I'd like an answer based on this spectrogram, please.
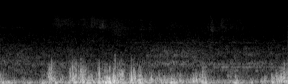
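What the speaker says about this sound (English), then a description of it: "It's windy as hell out here." Strong wind blowing outdoors, buffeting the microphone in loud, uneven low rumbling gusts that swell and ease throughout, with no other sounds standing out.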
